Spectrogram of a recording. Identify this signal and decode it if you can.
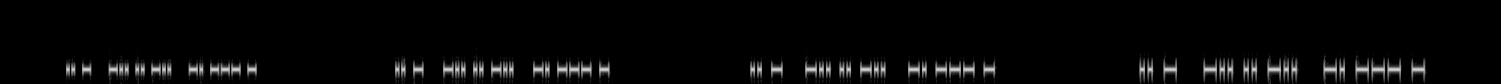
Morse code, heard as a keyed tone, about 38 wpm, 690 Hz. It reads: IT DID NOT IT DID NOT IT DID NOT IT DID NOT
